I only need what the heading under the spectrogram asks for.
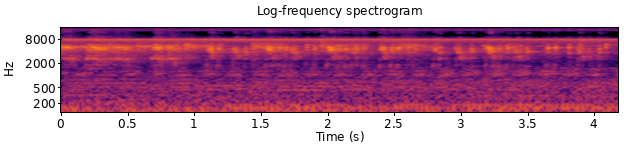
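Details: Swiftlet lure call newly installed in a swiftlet house: dense, rapid high chirps and twitters, about two per second, over a steady high-pitched hiss that runs throughout.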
